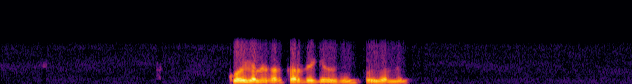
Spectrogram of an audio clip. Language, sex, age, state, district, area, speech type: Dogri, male, 45-60, Jammu and Kashmir, Samba, rural, conversation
